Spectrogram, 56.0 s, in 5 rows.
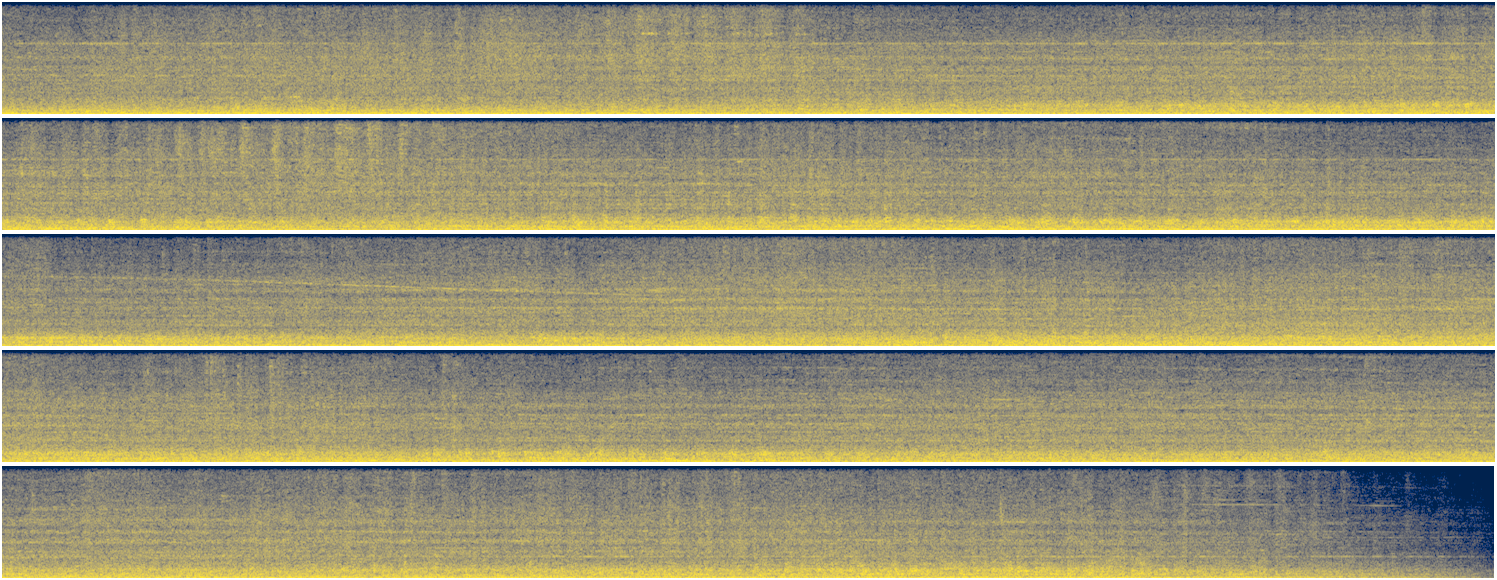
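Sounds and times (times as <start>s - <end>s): train wheels rumbling on track: 0.0s - 55.9s
high wheel squeal: 23.7s - 28.3s.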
